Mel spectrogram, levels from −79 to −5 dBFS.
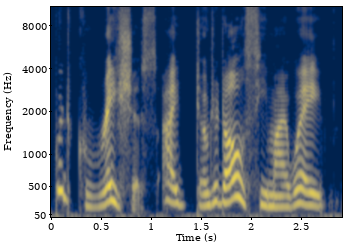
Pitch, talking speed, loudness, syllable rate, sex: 220 Hz, 185 wpm, -18 LUFS, 4.0 syllables/s, female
